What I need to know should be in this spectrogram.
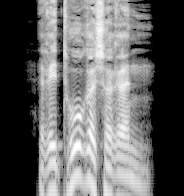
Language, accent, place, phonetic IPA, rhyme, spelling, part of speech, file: German, Germany, Berlin, [ʁeˈtoːʁɪʃəʁən], -oːʁɪʃəʁən, rhetorischeren, adjective, De-rhetorischeren.ogg
- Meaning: inflection of rhetorisch: 1. strong genitive masculine/neuter singular comparative degree 2. weak/mixed genitive/dative all-gender singular comparative degree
